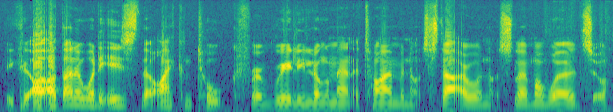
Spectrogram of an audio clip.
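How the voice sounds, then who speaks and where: A man's voice: on the low side, steady tone, brisk, creaky. A man giving casual, rambling voice-over commentary on his gameplay, swearing freely as he chats. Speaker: gaming YouTuber.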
